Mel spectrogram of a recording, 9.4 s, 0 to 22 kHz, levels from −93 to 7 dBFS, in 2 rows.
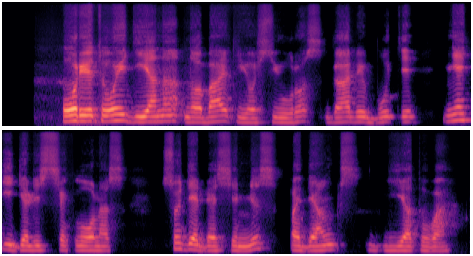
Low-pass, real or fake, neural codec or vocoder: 19.8 kHz; fake; autoencoder, 48 kHz, 32 numbers a frame, DAC-VAE, trained on Japanese speech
